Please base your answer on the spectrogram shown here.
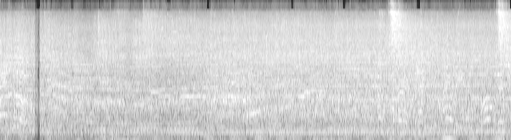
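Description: Race cars roaring around a track in Mafia Definitive Edition, a continuous loud engine drone with revving and passing cars, under an announcer's voice.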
